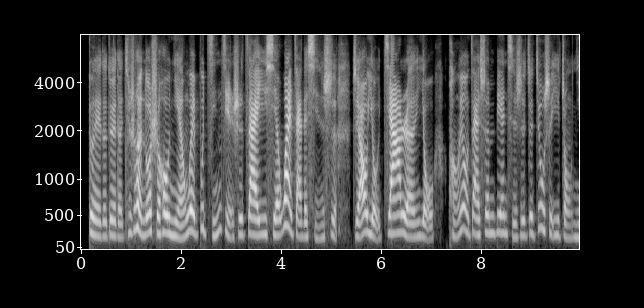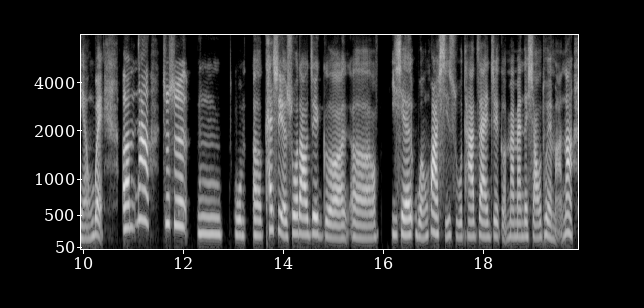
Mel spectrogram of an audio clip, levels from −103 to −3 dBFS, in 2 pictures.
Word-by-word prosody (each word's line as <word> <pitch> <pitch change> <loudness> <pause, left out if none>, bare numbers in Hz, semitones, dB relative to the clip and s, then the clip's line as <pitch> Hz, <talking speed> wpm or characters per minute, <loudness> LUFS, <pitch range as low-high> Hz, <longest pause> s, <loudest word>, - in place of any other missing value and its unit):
对 220 -6 0
的， 200 0 -7
对 215 0 -1
的。 190 -2 -6
其 245 +6 -6
实 285 - -2
很 270 -10 +5
多 245 +3 +3
时 250 -3 +2
候 250 +1 +3
年 195 -2 -2
味 280 -1 +5
不 240 +7 -9
仅 225 +1 -8
仅 225 -11 -3
是 225 +4 0
在 225 -1 +7
一 225 +2 -3
些 220 0 +6
外 350 +8 +7
在 220 -4 +3
的 195 0 -4
形 180 -2 +3
式。 210 0 -1 0.3
只 205 - -3
要 205 +6 +6
有 230 - -3
家 245 +5 +7
人、 200 -5 +1
有 190 -4 -4 0.3
朋 200 +7 -7
友 295 -3 -1
在 225 0 0
身 245 +1 -4
边 250 -1 -5
其 195 -5 -2
实 210 +2 -6
这 240 +3 -5
就 300 +7 -5
是 245 -4 +1
一 220 +1 -10
种 190 -3 -7
年 180 +2 -12
味。 235 - 0 0.4
呃， 310 +2 +5
那， 405 +5 +3 0.3
就 380 - -3
是， 355 -3 -1 0.2
嗯 235 -1 -10 0.2
我 220 -2 -9
呃， 215 -1 -5
开 290 +6 -1
始 285 -1 0
也 205 - 0
说 245 +5 -3
到 230 -2 +2
这 235 +1 -2
个， 190 -5 -4 0.2
呃 180 -2 -7 0.3
一 230 -2 -10
些 225 -1 0
文 200 -3 -9
化 235 - +5
习 215 -3 -2
俗， 200 -3 -7
它 200 0 -1
在 200 -1 -2
这 200 +1 -8
个 - - -14
慢 195 0 -7
慢 195 0 -2
地 200 0 -8
消 180 -1 -3
退 200 -2 -8
嘛。 170 - -13
那， 255 -1 +1
220 Hz, 230 characters per minute, -22 LUFS, 195-245 Hz, 0.4 s, 在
